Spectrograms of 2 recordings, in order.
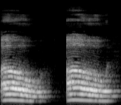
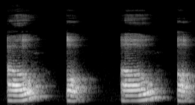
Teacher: in the English oh you go oh oh your lips close towards the end of that sound where is it Italian it doesn't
